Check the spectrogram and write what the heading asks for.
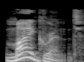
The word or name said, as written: migrant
